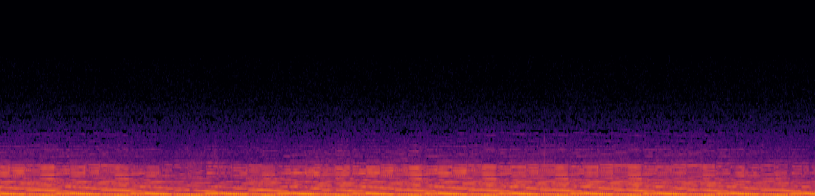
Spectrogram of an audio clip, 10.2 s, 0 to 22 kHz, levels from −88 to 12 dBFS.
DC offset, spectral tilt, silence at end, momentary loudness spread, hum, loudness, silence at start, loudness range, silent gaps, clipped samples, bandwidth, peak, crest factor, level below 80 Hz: under 0.1%; -6 dB/octave; 0 s; 3 LU; none; -19 LUFS; 0 s; 1 LU; none; under 0.1%; 7.4 kHz; -8 dBFS; 12 dB; -50 dBFS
